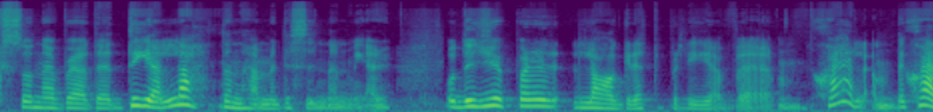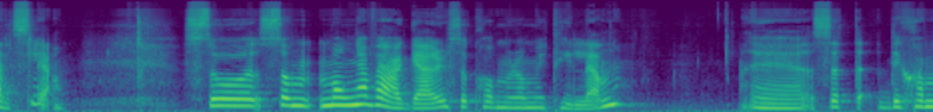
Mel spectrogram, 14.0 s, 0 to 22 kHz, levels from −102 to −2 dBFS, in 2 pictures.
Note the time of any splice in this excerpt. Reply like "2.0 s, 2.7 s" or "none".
3.3 s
